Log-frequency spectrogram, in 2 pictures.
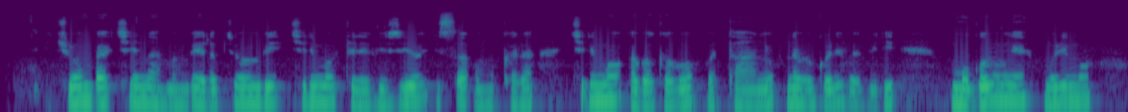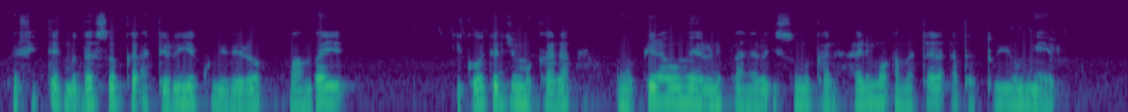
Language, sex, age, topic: Kinyarwanda, female, 18-24, government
